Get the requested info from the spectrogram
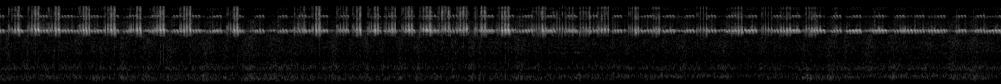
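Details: Grasshoppers calling in a flowery meadow: a loud, dense, high-pitched insect buzz with rapid rasping pulses that sound almost continuous.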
